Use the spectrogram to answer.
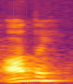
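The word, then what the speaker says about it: Audley: all the in all that's how you pronounce it right oddly a-u-d-l-e-y w d l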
